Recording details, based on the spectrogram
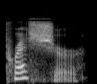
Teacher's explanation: And the ch can get more relaxed into a sh.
